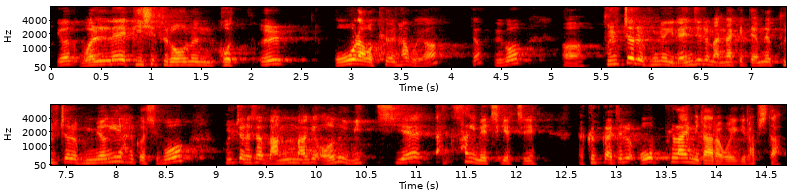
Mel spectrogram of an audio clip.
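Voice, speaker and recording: A middle-aged male professor lecturing at a board. He pauses often, repeats phrases and keeps checking that the class is following. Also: on the high side, expressive, darkish tone. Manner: halting, repeats phrases, asks "그죠?" for agreement. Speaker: optometry professor. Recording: echoey classroom with long reverb.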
